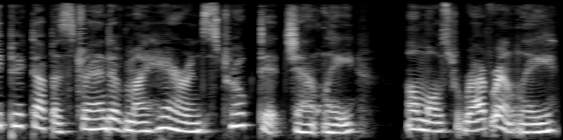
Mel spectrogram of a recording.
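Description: A woman with an unremarkable speaking voice talks at a moderate pace. Her intonation is lively. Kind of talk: audiobook dramatic first-person narration. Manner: tense, emotional, intense.

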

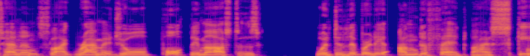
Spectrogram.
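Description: The speaker uses an unforced reading voice. Behind it, the background is quiet.

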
